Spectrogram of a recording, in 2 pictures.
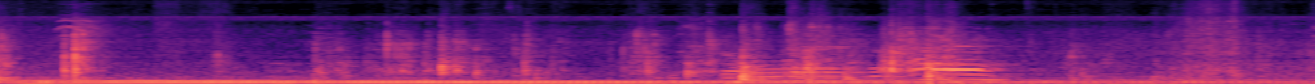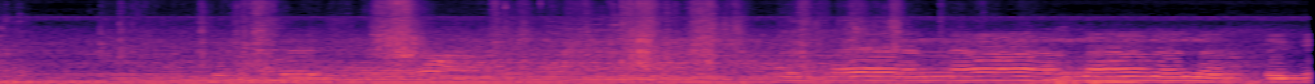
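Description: Foam wrapping and a cardboard box rustling and crinkling as a rifle scope is unpacked by hand, with short handling clicks, a cluster of them about four to five seconds in. Voice-like sounds come in near the end.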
